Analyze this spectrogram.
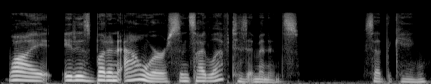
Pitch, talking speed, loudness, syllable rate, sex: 150 Hz, 195 wpm, -18 LUFS, 5.3 syllables/s, female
